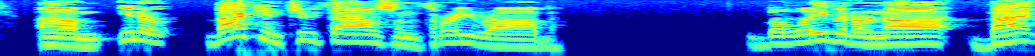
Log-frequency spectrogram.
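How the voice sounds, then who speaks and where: A man with a Southern US accent at a fairly slow pace, his pitch swinging very widely, in a dry, close sound with no echo on a very clean recording with a silent background. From Eastern North Carolina. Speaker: real estate investor. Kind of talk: podcast interview.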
